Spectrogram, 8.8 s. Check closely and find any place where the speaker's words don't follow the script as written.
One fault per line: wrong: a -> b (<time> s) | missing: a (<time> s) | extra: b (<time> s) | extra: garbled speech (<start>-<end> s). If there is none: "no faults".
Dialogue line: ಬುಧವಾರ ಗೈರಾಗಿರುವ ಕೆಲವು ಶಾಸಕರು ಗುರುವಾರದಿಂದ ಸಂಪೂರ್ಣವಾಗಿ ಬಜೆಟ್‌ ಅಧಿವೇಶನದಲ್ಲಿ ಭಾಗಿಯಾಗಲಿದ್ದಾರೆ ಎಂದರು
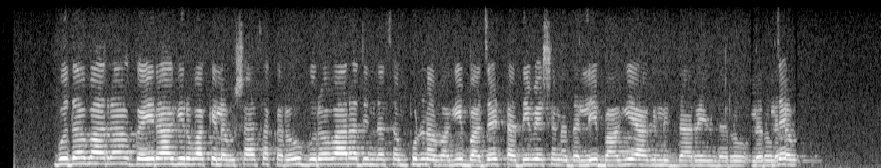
extra: garbled speech (7.5-8.0 s)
